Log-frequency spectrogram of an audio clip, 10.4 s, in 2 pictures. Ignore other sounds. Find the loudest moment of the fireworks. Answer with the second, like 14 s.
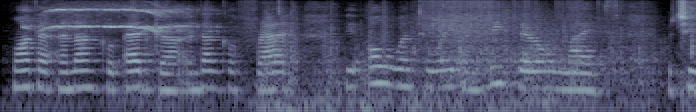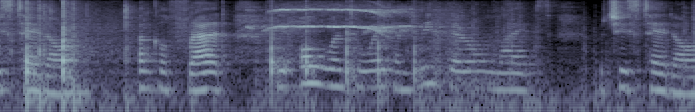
6 s.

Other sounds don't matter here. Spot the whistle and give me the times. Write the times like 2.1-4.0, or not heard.
0.1-2.1, 7.0-8.6.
